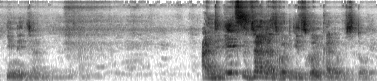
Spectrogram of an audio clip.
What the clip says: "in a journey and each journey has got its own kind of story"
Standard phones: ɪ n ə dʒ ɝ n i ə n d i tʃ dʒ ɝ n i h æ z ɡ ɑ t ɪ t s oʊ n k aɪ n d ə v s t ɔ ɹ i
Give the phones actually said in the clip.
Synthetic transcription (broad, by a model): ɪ n ə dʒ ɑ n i ə n d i s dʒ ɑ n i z ɡ ɑ t ɪ t s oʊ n k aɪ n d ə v s t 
